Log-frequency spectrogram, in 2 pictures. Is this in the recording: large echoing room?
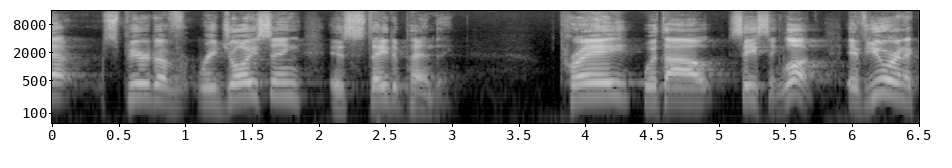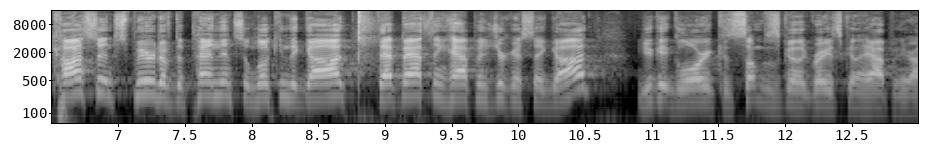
yes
